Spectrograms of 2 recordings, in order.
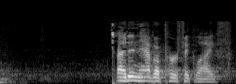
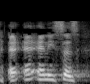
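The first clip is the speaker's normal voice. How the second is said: normal talking voice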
